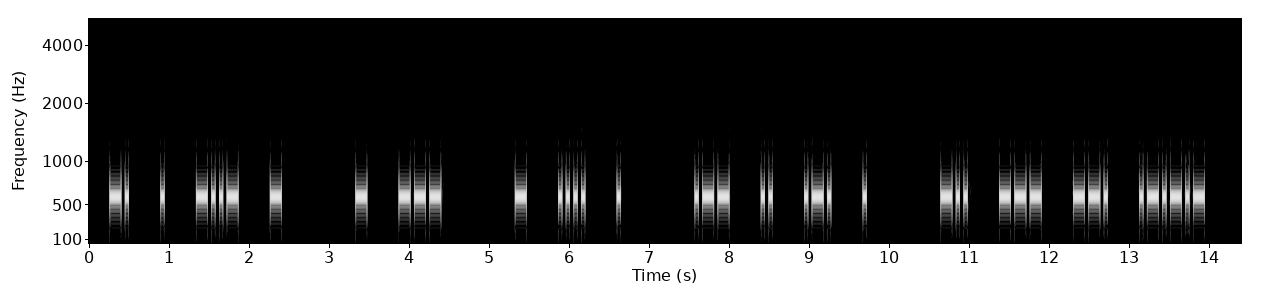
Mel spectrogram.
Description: Morse code, heard as a keyed tone, about 25 wpm, spaced as for 15 wpm, 590 Hz. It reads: NEXT TO THE WIRE DOG.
